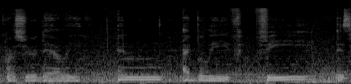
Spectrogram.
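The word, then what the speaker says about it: Phoe: did mention the question daily and I believe Fe is how you pronounce it p h o e one the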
